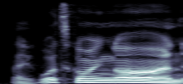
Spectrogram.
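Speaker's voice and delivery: high, put-on complaining wife; imitated wife. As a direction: imitate a baffled wife, pitched well up. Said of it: "And she's just saying".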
